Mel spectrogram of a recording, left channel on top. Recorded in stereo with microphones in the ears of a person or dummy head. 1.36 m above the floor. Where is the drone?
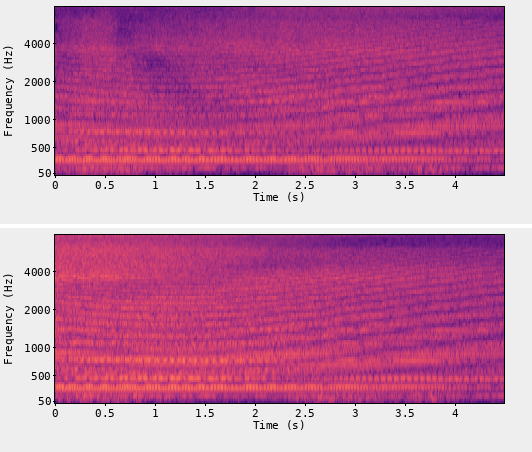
75° right (ahead or behind); by 4.5 s centre (ahead or behind).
